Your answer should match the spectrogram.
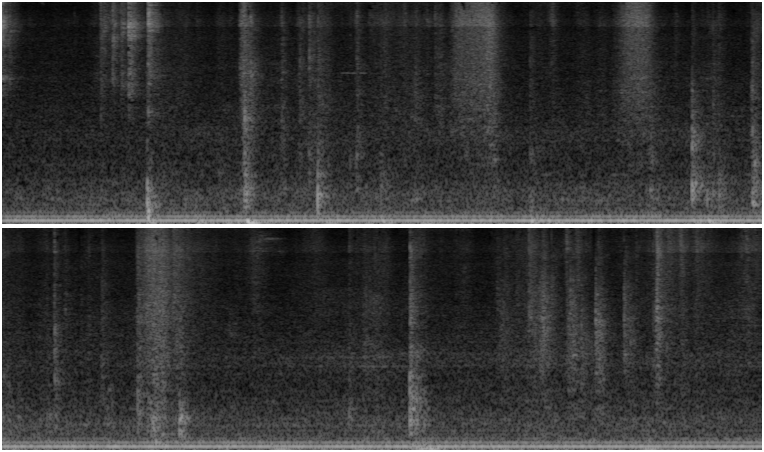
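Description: A cardboard trading-card box being handled and opened, its lid lifted off: scattered light taps, clicks and brief scraping rustles of cardboard and paper. A steady low electrical hum runs under them.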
